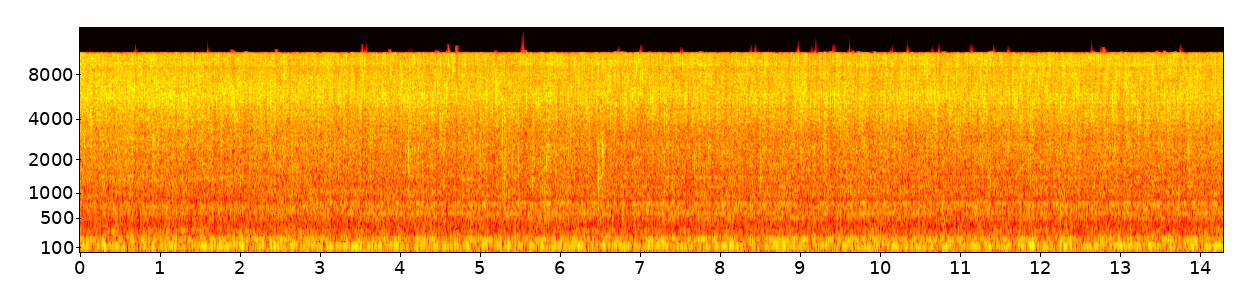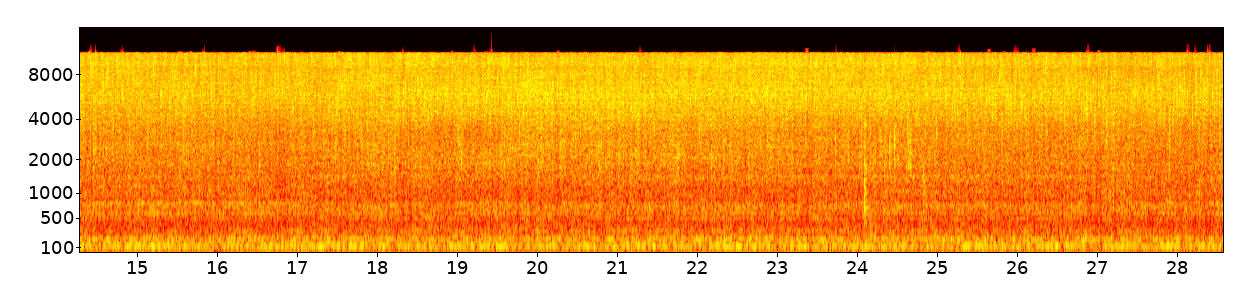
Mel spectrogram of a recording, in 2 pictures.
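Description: Hamburg steak patties sizzling steadily in hot fat in a frying pan, with a faint steady low hum beneath.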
